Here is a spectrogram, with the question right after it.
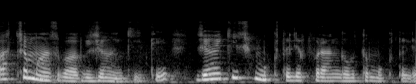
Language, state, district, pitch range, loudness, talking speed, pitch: Kashmiri, Punjab, Kapurthala, 155-240 Hz, -19 LUFS, 160 wpm, 175 Hz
